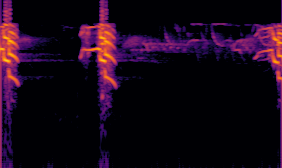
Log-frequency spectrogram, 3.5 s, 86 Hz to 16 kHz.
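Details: Bonelli's eagle at a nest in Els Ports, Catalonia, June 2023, male delivering a snake to the female: shrill, downward-slurring yelping notes, three bursts about a second apart, with soft thin whistles in between.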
